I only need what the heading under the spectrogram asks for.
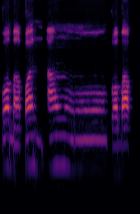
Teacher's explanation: Nah, ini namanya qalqalah baqo. Qalqalah kubro karena berada di akhir kalimat. Tabaqo harus jelas.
